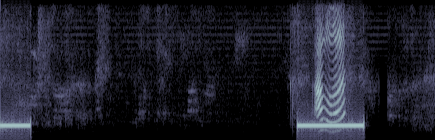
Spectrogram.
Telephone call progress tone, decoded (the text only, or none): ringback tone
